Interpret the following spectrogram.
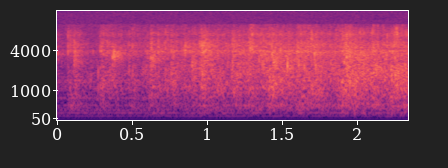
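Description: Audience applause, many hands clapping, starting suddenly and building in loudness.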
